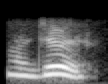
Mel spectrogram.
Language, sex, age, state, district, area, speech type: Nepali, female, 30-45, West Bengal, Kalimpong, rural, conversation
